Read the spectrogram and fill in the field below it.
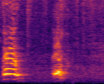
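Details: Eight-week-old Schipperke puppies give two short, high-pitched yelps, the first longer and the second briefer after a short pause, in a quiet indoor setting.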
